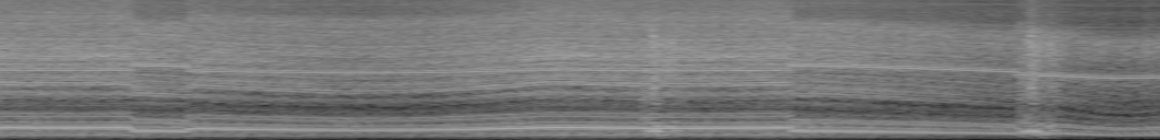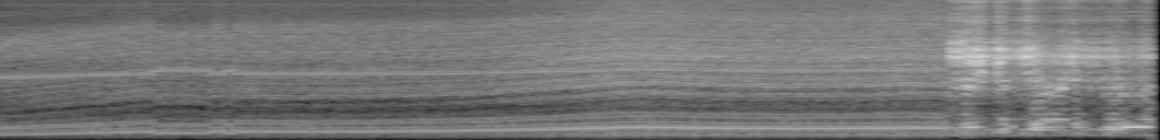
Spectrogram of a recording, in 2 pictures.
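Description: A vehicle's engine drones steadily, rising and falling in pitch.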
